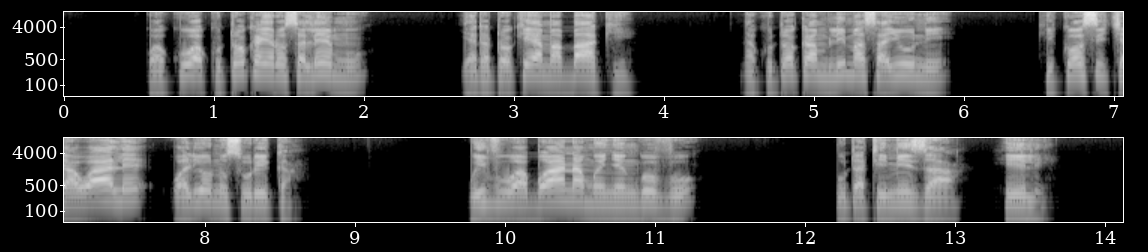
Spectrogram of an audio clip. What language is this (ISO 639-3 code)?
swa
